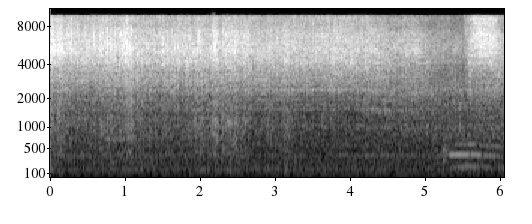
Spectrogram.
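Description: Butter sizzling in a hot frying pan on the stove, a steady hiss.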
